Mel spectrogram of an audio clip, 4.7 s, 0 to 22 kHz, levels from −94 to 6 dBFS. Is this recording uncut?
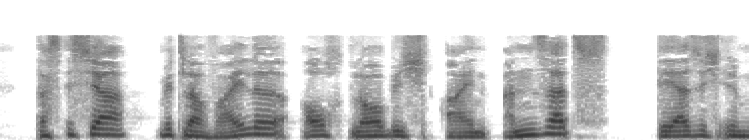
yes; 0 cuts

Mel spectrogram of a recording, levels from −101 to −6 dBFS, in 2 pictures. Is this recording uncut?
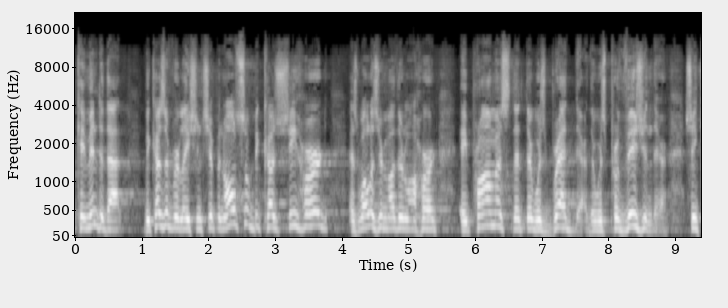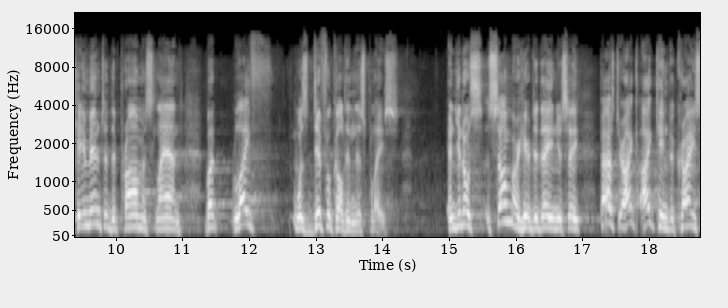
yes; 0 cuts

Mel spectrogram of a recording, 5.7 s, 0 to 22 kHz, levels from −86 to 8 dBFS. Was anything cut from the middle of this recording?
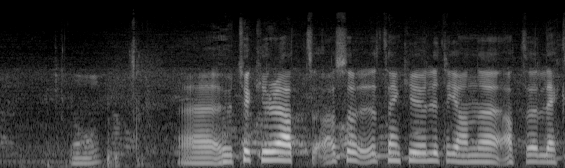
no; 0 cuts

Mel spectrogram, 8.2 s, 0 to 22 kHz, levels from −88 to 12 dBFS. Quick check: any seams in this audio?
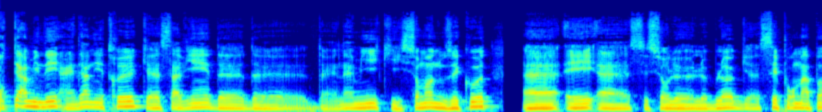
no; 0 cuts

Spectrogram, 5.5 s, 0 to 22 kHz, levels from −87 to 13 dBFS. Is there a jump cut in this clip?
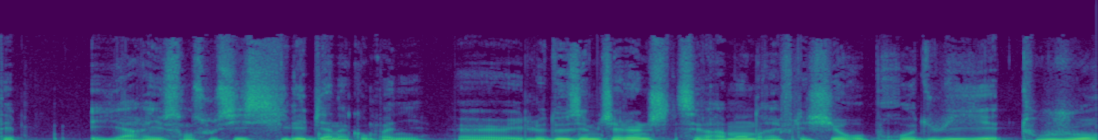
yes; 1 cut; at 3.4 s

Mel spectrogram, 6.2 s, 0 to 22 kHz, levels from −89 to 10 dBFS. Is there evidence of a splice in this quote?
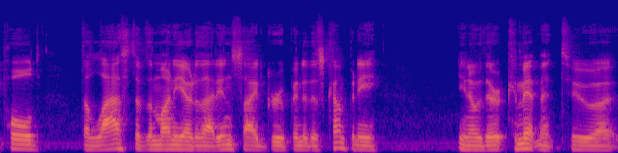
yes; 1 cut; at 5.1 s

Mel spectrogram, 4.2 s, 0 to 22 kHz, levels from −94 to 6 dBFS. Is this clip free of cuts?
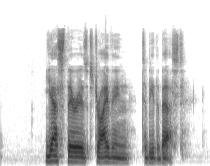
no; 1 cut; at 1.8 s

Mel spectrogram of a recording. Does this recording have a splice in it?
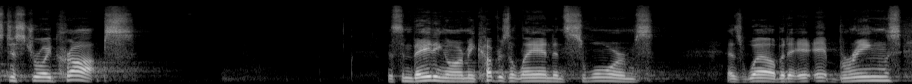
no; 0 cuts

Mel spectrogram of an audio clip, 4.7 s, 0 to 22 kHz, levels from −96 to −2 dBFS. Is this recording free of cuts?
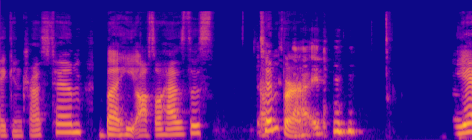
no; 1 cut; at 0.9 s

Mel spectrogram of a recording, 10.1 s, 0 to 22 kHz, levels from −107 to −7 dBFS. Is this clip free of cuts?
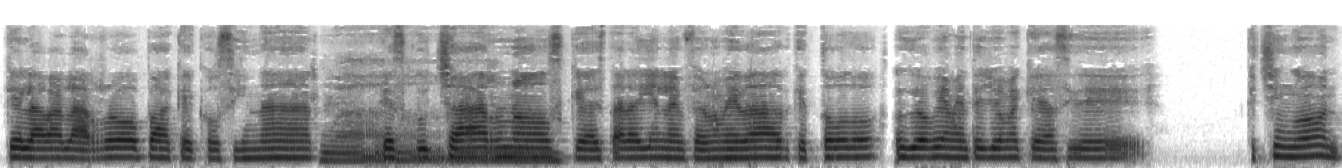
no; 1 cut; at 6.6 s

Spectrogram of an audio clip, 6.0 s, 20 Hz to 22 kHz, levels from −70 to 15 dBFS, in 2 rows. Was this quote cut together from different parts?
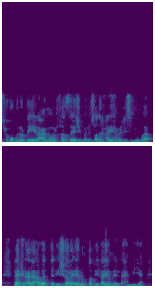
no; 0 cuts

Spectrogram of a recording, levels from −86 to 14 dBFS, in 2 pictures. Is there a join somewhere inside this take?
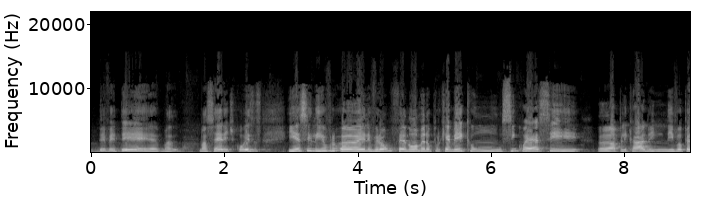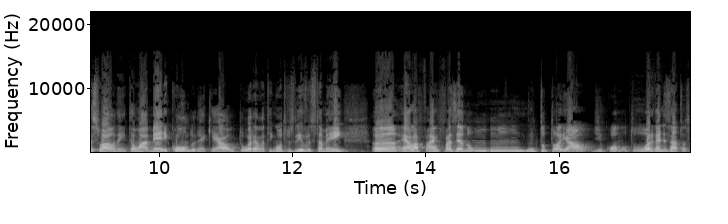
no; 0 cuts

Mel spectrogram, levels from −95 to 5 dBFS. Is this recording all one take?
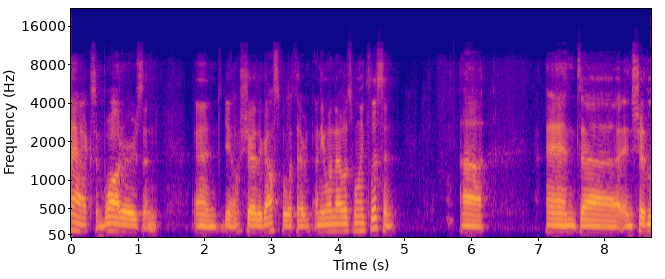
yes; 0 cuts

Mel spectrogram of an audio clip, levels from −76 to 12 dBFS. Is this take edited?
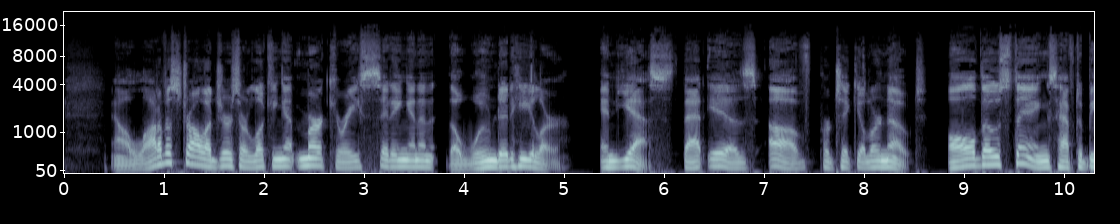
yes; 2 cuts; at 3.7 s, 8.7 s

